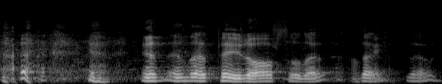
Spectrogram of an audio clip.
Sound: laughter

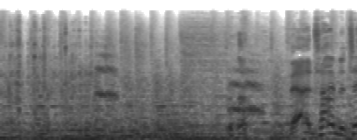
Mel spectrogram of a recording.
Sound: car screeching

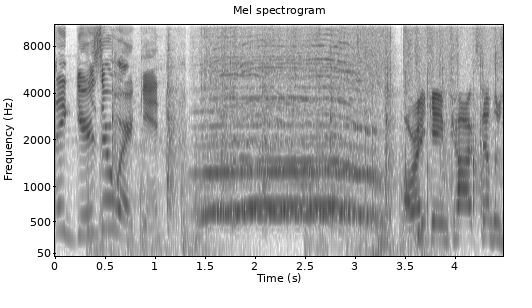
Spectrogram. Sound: crowd cheering

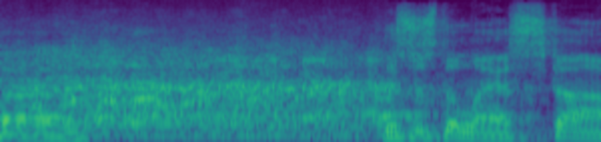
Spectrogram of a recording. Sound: audience laughing

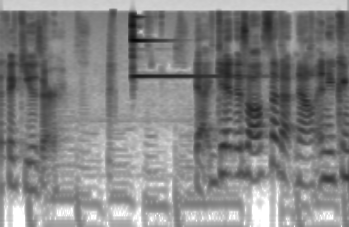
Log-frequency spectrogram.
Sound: ding

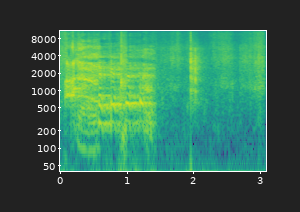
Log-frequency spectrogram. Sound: laughs

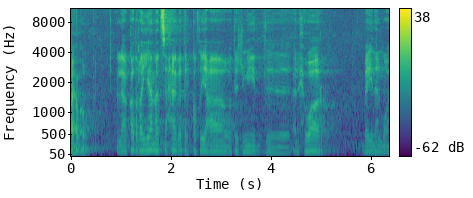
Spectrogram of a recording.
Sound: speaks in foreign language

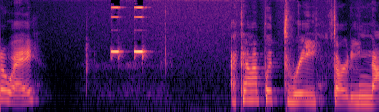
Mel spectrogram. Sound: thermometer beeping

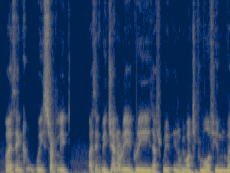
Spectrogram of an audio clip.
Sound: none

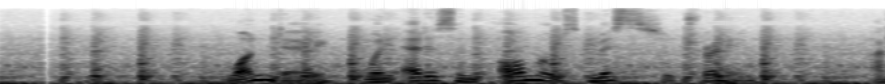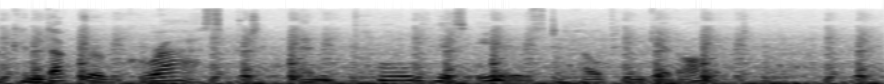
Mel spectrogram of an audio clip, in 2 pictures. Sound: train

